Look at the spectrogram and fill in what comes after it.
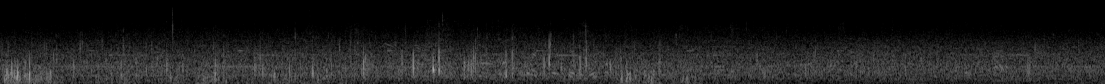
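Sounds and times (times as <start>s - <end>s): footsteps: 0.0s - 9.4s
indistinct voices talking: 2.1s - 8.9s.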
